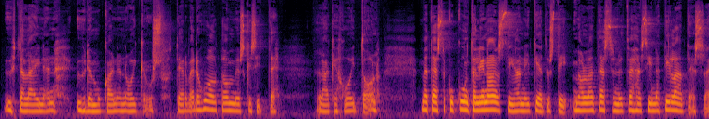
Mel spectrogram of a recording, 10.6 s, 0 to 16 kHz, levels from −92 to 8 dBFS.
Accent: native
